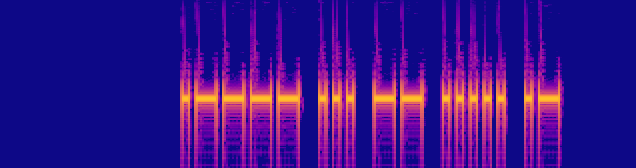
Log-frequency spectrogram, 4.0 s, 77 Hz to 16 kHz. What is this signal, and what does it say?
Morse code, heard as a keyed tone, about 28 wpm, 700 Hz. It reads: 1SM5A
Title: Code Groups - 5 Letter:Numbers - 28wpm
